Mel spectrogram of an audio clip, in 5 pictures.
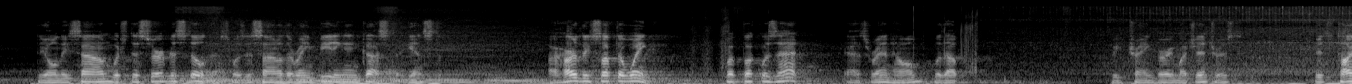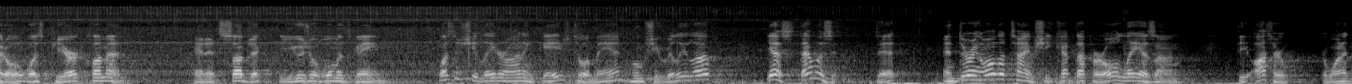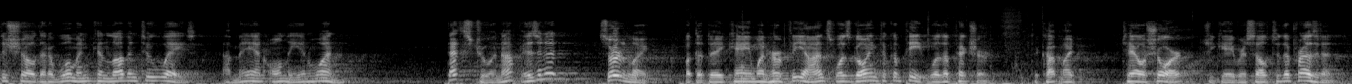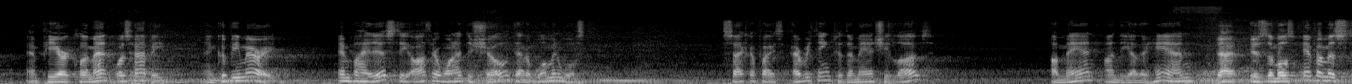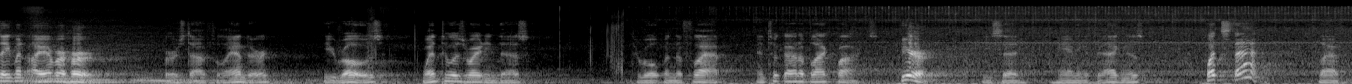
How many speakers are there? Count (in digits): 1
